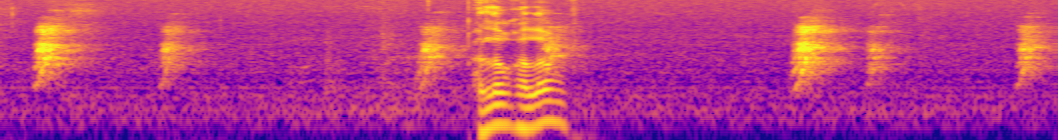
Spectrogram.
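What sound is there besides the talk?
dog barking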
